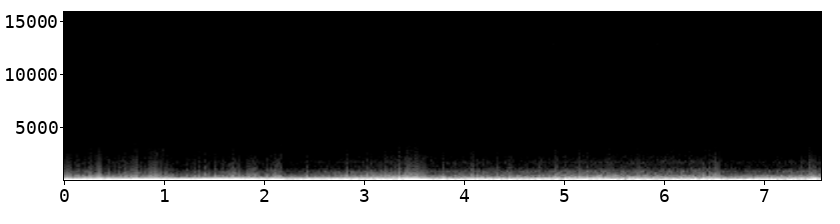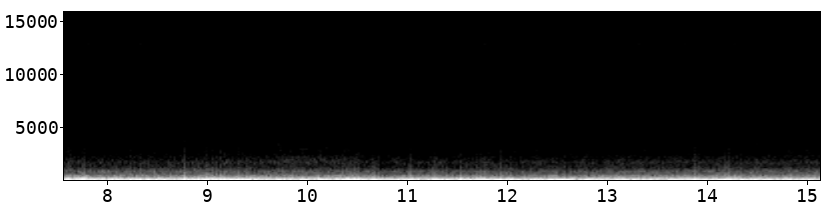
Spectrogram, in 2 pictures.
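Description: Volkswagen car's engine and exhaust droning as heard inside the cabin while driving. A steady low drone eases about three and a half seconds in, then carries on lower and more uneven.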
